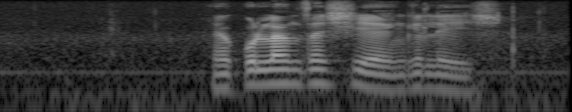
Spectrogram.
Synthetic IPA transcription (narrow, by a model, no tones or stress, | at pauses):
ɦikuland͡zaʃiɦɛŋɡɛleːʃi̥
